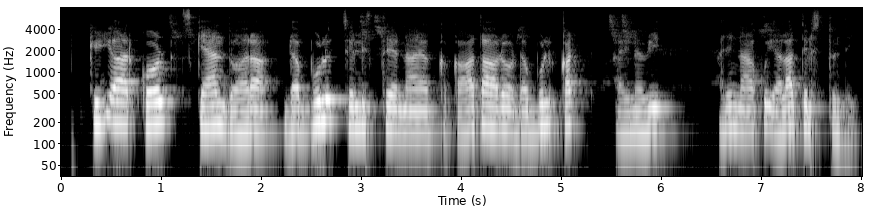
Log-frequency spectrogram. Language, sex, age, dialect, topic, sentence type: Telugu, male, 18-24, Central/Coastal, banking, question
